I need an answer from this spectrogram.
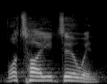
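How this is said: It is said in a British English accent. "and British being more rounded"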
